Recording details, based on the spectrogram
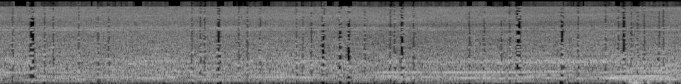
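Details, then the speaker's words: Panasonic MC-UG302 1900 W upright vacuum that came in with a seized brushroll, now freed but still tight in spots: loud steady roar with rough, uneven grinding underneath at the brush end; worn brushroll bearing. "do you hear that horrible noise that horrible noise is the brushroll"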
